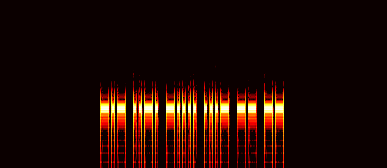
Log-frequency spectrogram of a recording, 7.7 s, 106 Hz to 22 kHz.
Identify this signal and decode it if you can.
Morse code, heard as a keyed tone, about 22 wpm, 700 Hz. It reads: KF6VMM
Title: USA Call Signs - 6 Characters - Repeated 3x - 22wpm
